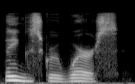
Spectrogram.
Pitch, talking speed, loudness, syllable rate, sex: 150 Hz, 135 wpm, -18 LUFS, 3.4 syllables/s, female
